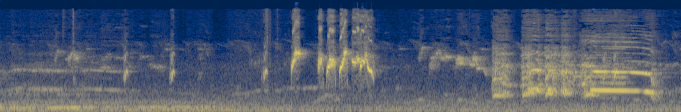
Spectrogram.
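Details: A caged red-whiskered bulbul shows off its song phrases: scattered thin chirps, then a quick cluster of sharp whistled notes around three seconds and a longer, fuller warbling phrase from five seconds on.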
